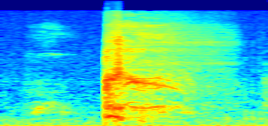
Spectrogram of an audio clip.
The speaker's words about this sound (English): And, oh, Jesus, the cat's coughing up a furball now.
